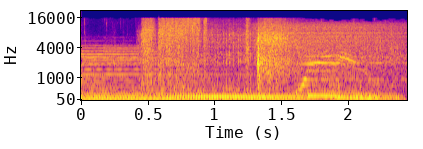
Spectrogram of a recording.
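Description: Cartoon sound effect of a small electronic ring chip shorting out from fruit juice: two crackling, sizzling bursts over a low sustained musical chord, with a falling power-down tone near the end.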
